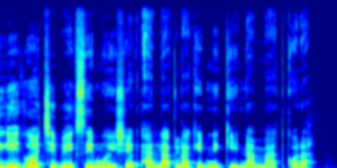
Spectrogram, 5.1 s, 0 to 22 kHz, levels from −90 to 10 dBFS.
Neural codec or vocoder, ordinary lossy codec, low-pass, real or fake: none; none; none; real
